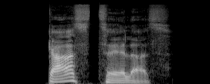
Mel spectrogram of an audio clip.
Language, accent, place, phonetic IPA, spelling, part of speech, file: German, Germany, Berlin, [ˈɡaːsˌt͡sɛːlɐs], Gaszählers, noun, De-Gaszählers.ogg
- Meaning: genitive singular of Gaszähler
